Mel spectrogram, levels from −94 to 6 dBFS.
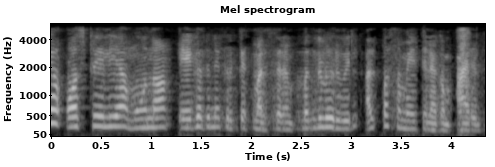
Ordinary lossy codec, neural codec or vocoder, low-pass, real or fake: AAC, 24 kbps; vocoder, 44.1 kHz, 128 mel bands, Pupu-Vocoder; 5.4 kHz; fake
